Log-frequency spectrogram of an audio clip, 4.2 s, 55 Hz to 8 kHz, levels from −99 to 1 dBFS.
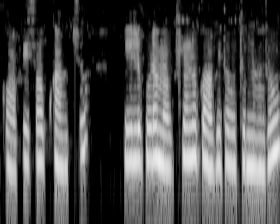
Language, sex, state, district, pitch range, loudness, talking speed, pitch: Telugu, female, Telangana, Karimnagar, 205-240 Hz, -19 LUFS, 100 wpm, 225 Hz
